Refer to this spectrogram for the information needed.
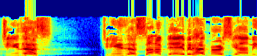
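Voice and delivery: loud, high-pitched full-voiced shout; crying out. Blind Bartimaeus calling to Jesus for mercy, crying out. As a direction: yell it at the top of your lungs. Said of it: "He's crying, yelling at the top of his lungs".

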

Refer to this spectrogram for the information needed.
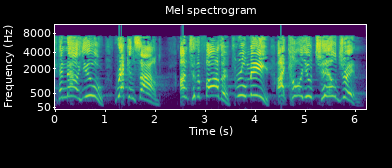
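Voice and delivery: high, loud shouted preaching, slow on key words; Jesus crying out. Acted. Preacher voicing Jesus calling believers his children, loud shout. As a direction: cry out to lift them toward victory. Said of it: "He would cry out".

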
